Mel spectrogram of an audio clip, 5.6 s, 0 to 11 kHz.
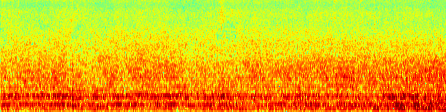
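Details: Honey bee colony inside a hive 17 days after splitting: a dense, steady droning hum with a low fundamental and a strong overtone band, unbroken and even in loudness throughout.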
